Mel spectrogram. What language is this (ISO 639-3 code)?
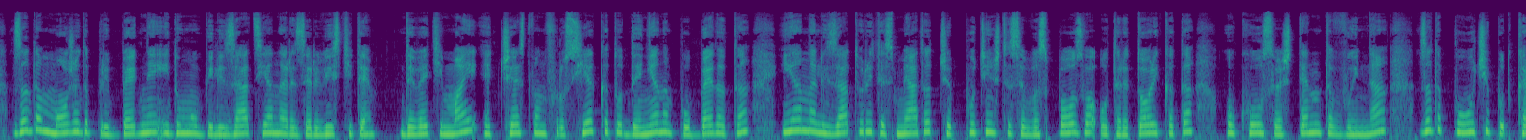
bul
